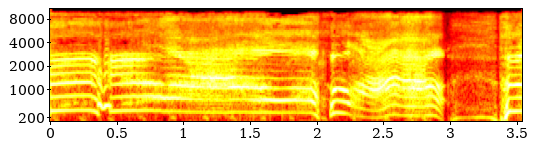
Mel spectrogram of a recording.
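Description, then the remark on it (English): A man loudly imitates his own vomiting with a long, strained, yell-like heave that wavers in pitch, followed by a couple of shorter gagging bursts, alone. “I throw up like I'm yelling at somebody in traffic.”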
